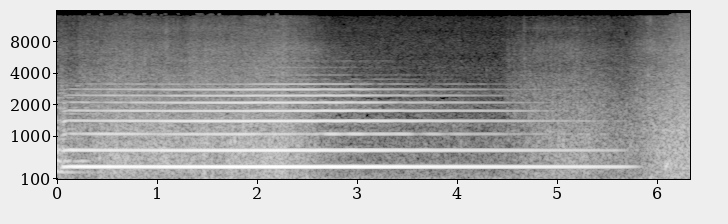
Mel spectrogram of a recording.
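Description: A solo brass horn holds one long, steady note for almost six seconds, swelling slightly and then fading out near the end, as in a slow bugle call.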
